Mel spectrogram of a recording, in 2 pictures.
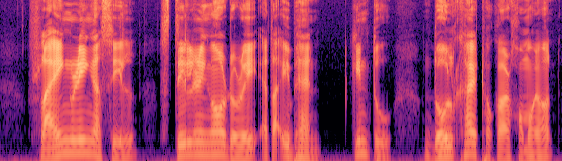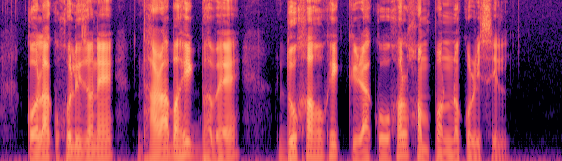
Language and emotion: Assamese, neutral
